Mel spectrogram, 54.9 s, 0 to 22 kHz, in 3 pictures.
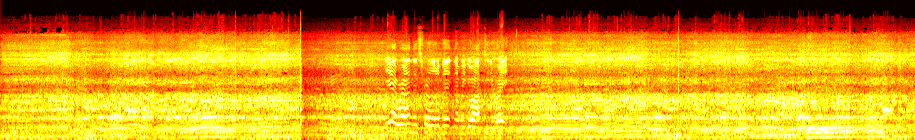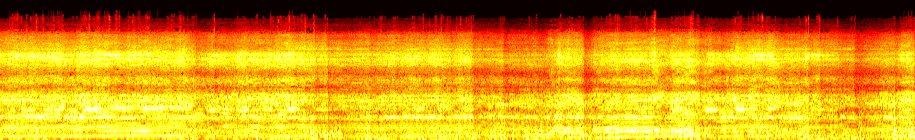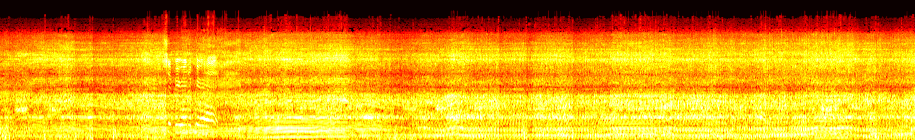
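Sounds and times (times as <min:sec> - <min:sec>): dirt bike engine revving: 0:00.0 - 0:54.9.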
